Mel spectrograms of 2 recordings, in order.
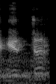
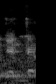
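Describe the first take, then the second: First: গেচ্চার with a hard g at the start; hard g pronunciation. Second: জেচ্চার with a soft j at the start; soft j pronunciation. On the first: Teacher showing students how some say it, গেচ্চার with hard g. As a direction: open গেচ্চার on "ge", as in get. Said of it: "কেউ উচ্চারণ করে". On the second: Teacher showing students the other reading, জেচ্চার with soft j. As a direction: open জেচ্চার on "je", as in jet. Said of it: "কেউ জেচ্চার উচ্চারণ করে". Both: Shown as a demonstration.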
